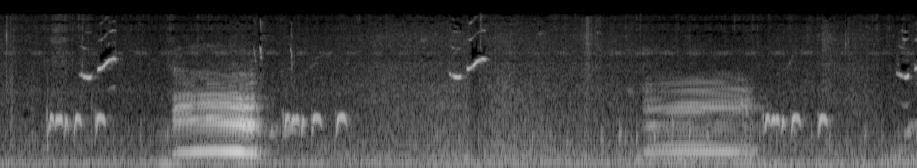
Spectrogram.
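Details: Village cattle wandering in a field, mooing to call companions back to their barn: two drawn-out, strongly harmonic moos about five seconds apart, with brief repeated bird chirps and whistles in between.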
